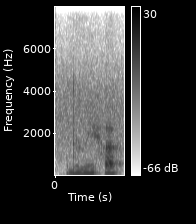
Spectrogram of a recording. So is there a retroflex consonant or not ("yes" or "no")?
yes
